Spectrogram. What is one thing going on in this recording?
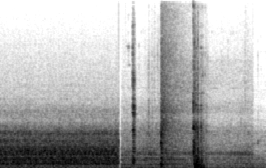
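A truck door slams shut.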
